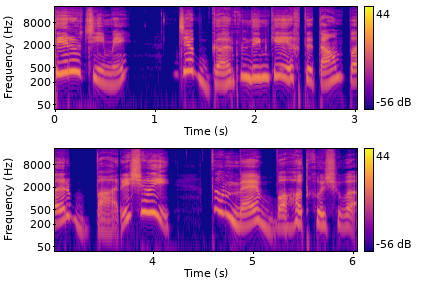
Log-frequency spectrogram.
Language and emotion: Urdu, happy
